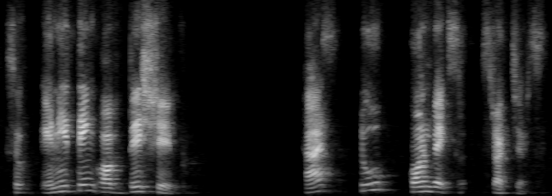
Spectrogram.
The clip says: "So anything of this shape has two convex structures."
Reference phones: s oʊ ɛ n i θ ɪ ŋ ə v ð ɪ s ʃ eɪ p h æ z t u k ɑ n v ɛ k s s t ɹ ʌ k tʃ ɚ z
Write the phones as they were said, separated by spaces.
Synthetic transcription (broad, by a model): s oʊ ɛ n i t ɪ ŋ ə v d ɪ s ʃ eɪ p h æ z t u k ɑ n v ɛ k s s t ɹ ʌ k tʃ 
